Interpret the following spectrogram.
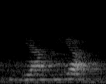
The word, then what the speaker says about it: Yahya: The word pronounced as Yahya.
